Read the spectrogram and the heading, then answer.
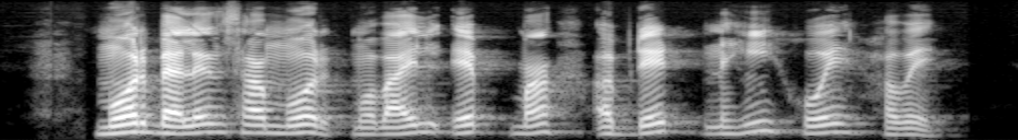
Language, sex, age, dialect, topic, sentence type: Chhattisgarhi, male, 51-55, Central, banking, statement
